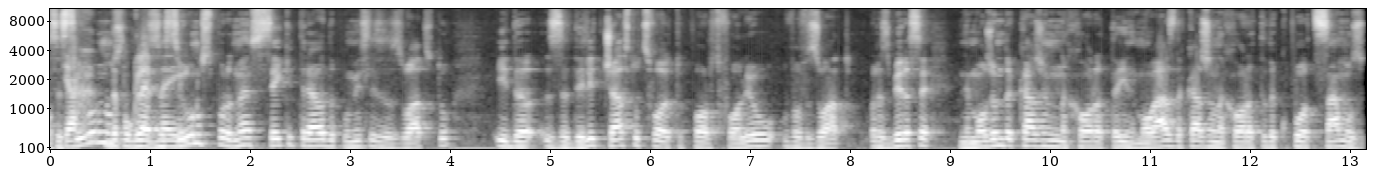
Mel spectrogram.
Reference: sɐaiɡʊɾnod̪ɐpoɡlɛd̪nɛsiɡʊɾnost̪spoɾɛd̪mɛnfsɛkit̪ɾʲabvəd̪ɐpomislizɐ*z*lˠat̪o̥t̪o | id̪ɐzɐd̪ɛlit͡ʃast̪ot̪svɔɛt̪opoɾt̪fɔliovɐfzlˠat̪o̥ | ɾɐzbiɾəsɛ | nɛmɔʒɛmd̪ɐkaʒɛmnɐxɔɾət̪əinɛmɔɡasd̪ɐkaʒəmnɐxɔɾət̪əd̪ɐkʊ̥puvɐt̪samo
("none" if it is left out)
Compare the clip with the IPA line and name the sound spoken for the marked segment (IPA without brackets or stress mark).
z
